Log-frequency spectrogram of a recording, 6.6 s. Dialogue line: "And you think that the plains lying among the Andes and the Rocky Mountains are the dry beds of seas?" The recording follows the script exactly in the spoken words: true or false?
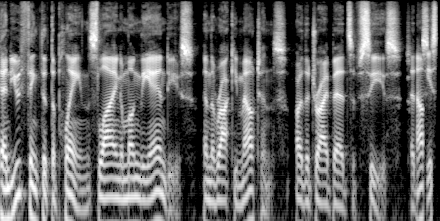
false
